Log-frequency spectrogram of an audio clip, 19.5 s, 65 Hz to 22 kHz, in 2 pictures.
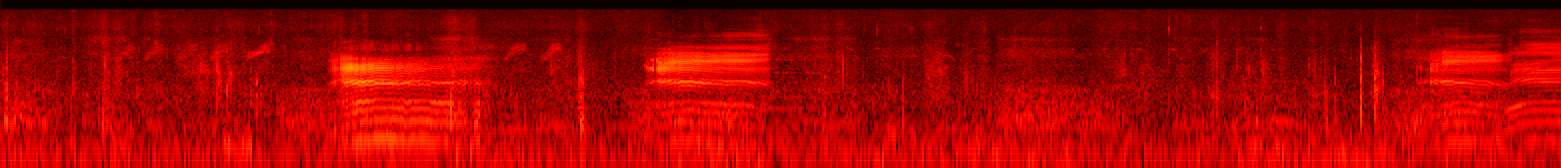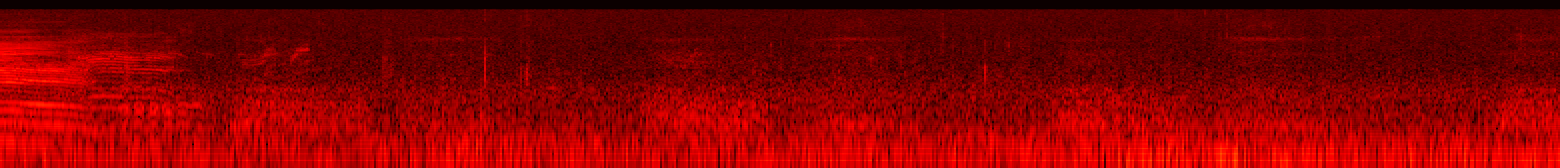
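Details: Sheep in a natural outdoor setting, recorded in immersive spatial sound using an Insta360 X3 and Zoom H2n: a few loud tremulous bleats early on, then a longer wavering bleat, trailing into quieter distant calls and low rumble.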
